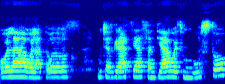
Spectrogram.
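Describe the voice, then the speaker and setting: A woman at a very slow pace, her intonation monotone and flat. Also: fairly high pitch for a woman. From Brazil. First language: Portuguese (speaking Spanish). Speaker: psychologist. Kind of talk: live webinar talk. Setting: live online stream. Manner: halting, many fillers.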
